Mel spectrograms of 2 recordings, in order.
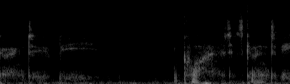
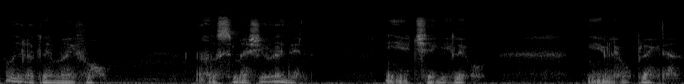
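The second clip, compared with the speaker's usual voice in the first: threatening Cockney hard man; Jason Statham. Acted. Cockney tough threatening someone for looking at him. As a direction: pick a fight in a Cockney accent. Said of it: "Jason Statham".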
